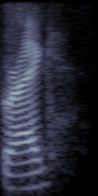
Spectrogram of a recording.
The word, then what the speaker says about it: Greg: You said your name is Gary, G-A-R-Y? – No, it's Greg. – Greg, G-R-E-G. – G-R-E-G.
